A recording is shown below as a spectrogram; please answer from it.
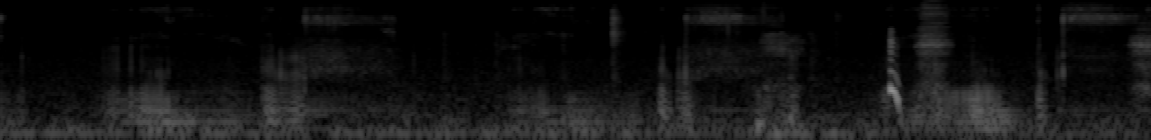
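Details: Kitiboy, a pet domestic cat, snoring while asleep indoors: soft, breathy rasping snores rising and fading every few seconds, low and quiet, in a still room.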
